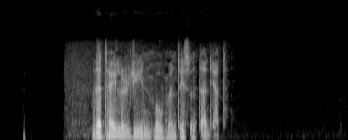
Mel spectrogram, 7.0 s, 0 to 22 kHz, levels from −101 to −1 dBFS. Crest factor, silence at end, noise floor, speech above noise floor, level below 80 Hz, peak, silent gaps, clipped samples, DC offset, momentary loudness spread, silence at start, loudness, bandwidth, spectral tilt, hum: 26 dB; 2.45 s; under -90 dBFS; over 63 dB; -60 dBFS; -6 dBFS; none; under 0.1%; under 0.1%; 14 LU; 1.85 s; -28 LUFS; 6.8 kHz; -7.5 dB/octave; none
